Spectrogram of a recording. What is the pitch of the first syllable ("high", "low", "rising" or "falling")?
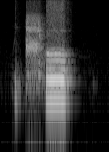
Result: falling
